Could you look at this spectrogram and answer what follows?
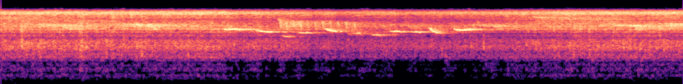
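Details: Rare Aceh blue flycatcher offers a brief series of thin whistled notes stepping downward and back up, set against a steady hissing backdrop.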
